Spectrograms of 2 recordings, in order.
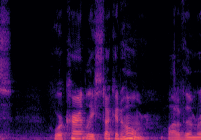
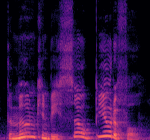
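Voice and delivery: ordinary delivery

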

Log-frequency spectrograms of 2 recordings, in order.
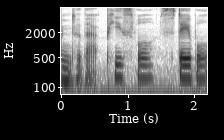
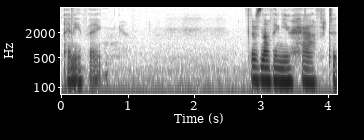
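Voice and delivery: guided meditation. Acted. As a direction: ease listeners into calm, breath by breath. Leads a daily guided meditation.

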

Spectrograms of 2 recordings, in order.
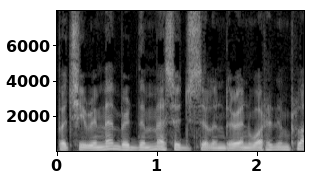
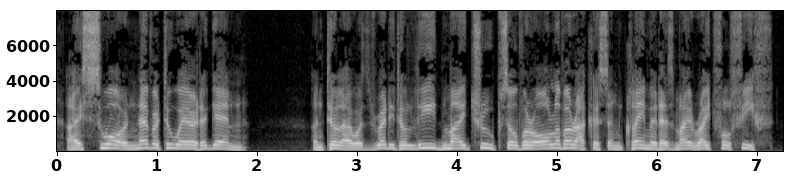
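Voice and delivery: higher, louder, commanding orator; young duke addressing tribe; 7 semitones higher, 4 dB louder than usual. A narrator's reading. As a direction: challenge the crowd with rising authority. Paul addresses the throng.

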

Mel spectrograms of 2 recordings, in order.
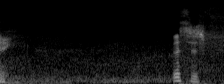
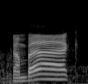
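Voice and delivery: much higher, louder yell of come back; shouting after enemy; 9 semitones higher, 6 dB louder than usual. Real, not acted. Chasing enemy in game.

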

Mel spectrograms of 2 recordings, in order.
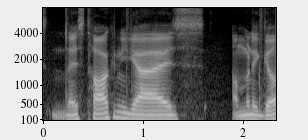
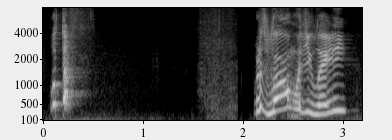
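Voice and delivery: shocked outburst. Real, not acted. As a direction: yell in shocked disbelief. Startled by a character.

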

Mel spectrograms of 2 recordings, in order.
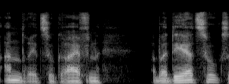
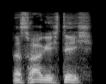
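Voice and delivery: louder, mildly sharp comeback; sharp retort; 4 semitones higher, 5 dB louder than usual. A narrator's reading. Irritated companion answering back, sharper than needed. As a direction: throw it back pointedly, a bit higher and louder. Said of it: "erwiderte Abudun schärfer".

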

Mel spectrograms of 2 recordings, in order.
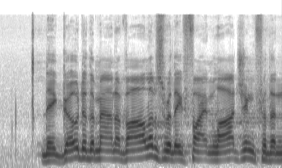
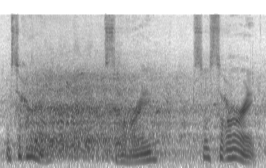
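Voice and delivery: soft apologetic wife; 5 dB quieter than usual. Retold or imitated. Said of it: "wife apologizing".

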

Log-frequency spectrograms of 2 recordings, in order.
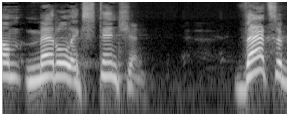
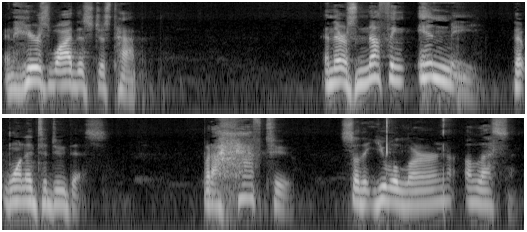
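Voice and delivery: softer, lower loving talk; quiet loving father; tender parent; 7 semitones lower, 7 dB quieter than usual. Retold or imitated. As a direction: gently reassure the child. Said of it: "And then I would say".

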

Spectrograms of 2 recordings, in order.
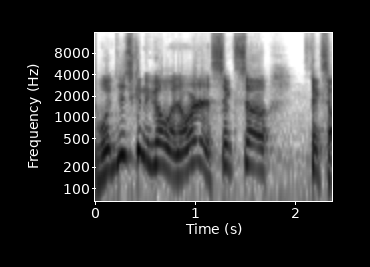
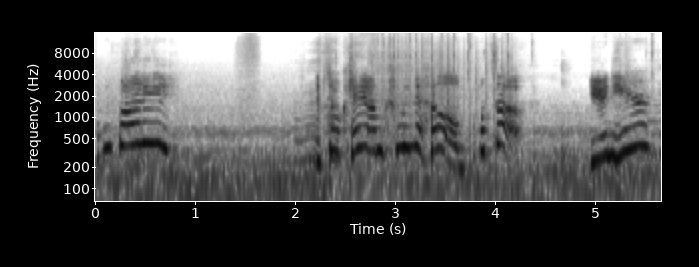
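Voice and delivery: high coaxing voice; 13 semitones higher than usual. Real, not acted. Player gently coaxing a scared hiding creature, high coaxing voice. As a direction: coax the frightened little thing out of hiding.

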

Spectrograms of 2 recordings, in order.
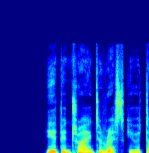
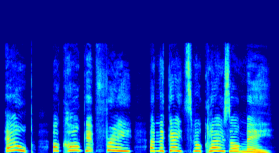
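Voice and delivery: high, loud panicked cry for help; trapped little fish screaming; struggling against restraints; 6 dB louder than usual. A narrator's reading. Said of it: "The little fish cried and thrashed about".

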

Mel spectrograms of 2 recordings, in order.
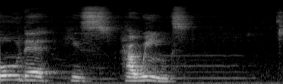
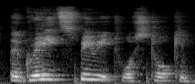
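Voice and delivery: plain reading voice

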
